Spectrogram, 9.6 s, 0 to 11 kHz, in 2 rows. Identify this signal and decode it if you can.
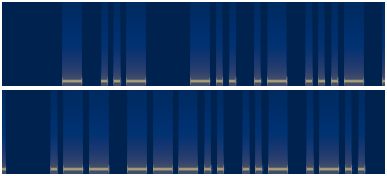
Morse code, heard as a keyed tone, about 15 wpm, 700 Hz. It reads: TU DAVE W8UL
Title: K1USN SST QSO Practice - 15wpm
